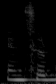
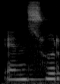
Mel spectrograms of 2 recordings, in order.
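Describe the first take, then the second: First: The W sound is silent. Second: The W sound is pronounced. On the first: The speaker calls it right. "एंसर बोलते हैं" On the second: The speaker calls it wrong. "एंसवर नहीं बोलते"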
